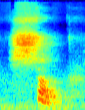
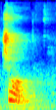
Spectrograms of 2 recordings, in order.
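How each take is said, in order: First: The word begins with a soft sh sound. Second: The word begins with a sharp ch sound. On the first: The speaker calls it wrong. "not shop" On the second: The speaker calls it right. "It should be pronounced chop"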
